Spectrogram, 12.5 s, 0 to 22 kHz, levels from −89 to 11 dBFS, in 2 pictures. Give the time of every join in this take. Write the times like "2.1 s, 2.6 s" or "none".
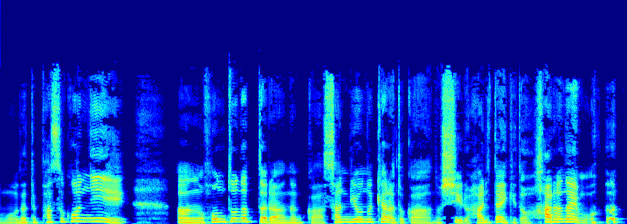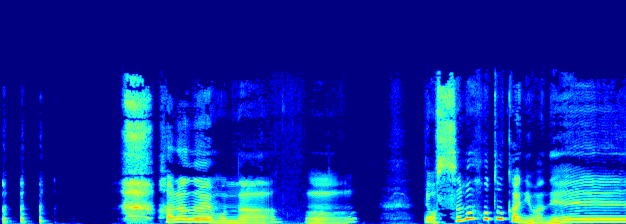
6.8 s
